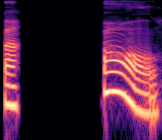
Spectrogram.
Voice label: babys sound audio BALL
